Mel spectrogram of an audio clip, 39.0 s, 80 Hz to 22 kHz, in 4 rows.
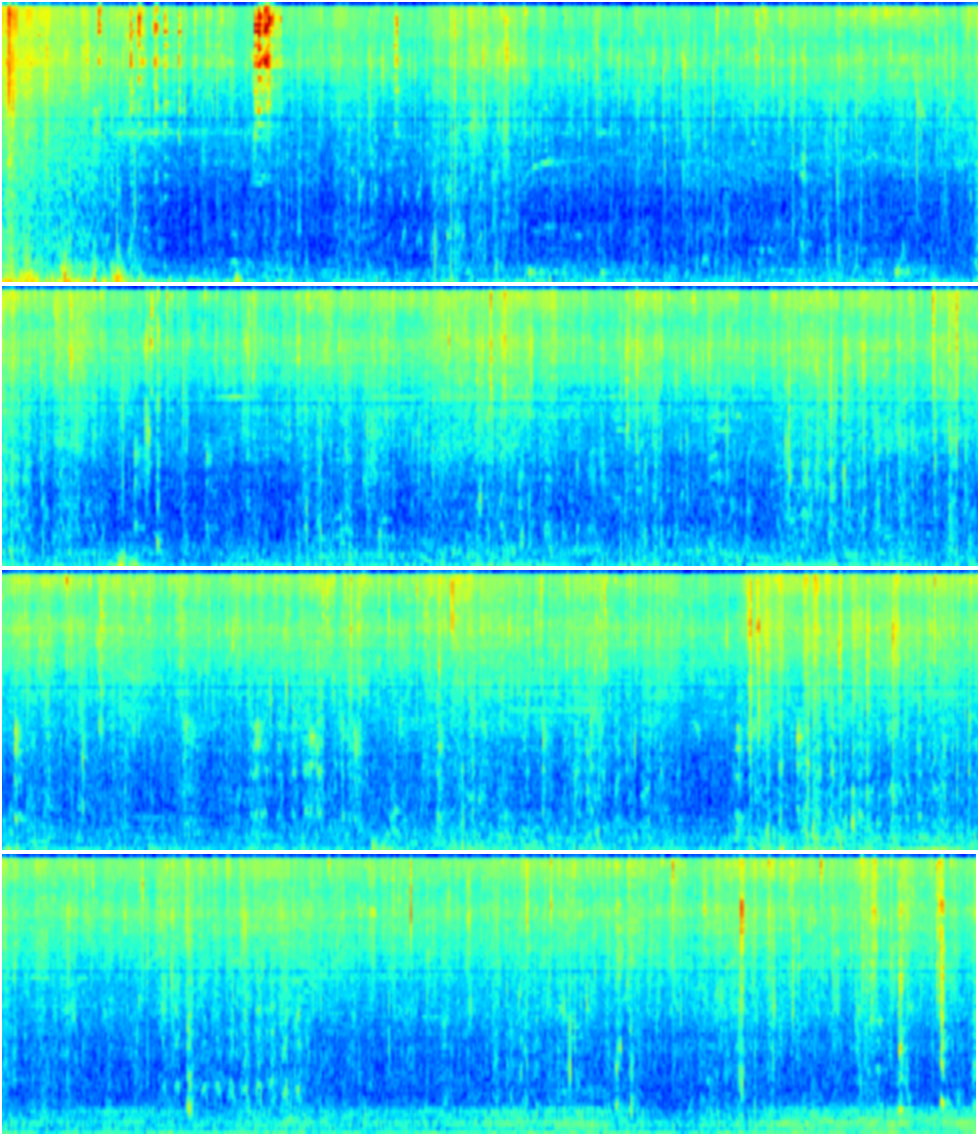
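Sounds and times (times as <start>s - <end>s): pigeons cooing: 12.6s - 39.0s.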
